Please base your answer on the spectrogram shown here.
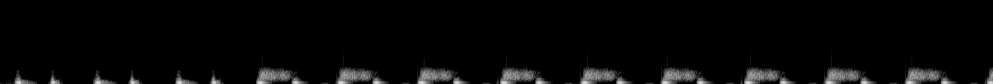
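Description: Clean heart sounds at about 74 beats a minute, then a systolic murmur that starts loud after the first sound and fades: acute mitral regurgitation.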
